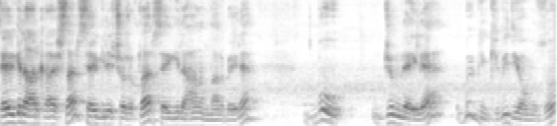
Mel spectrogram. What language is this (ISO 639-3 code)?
tur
